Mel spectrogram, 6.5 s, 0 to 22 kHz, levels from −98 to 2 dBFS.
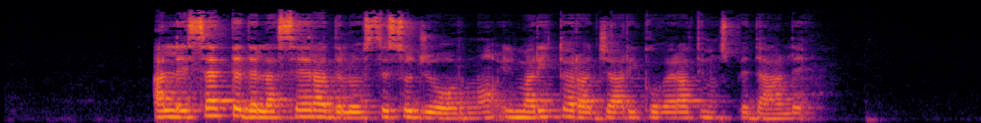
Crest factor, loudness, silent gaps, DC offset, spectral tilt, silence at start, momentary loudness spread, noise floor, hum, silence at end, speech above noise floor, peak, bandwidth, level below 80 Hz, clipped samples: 20 dB; -25 LUFS; none; under 0.1%; -3 dB/octave; 1 s; 12 LU; -81 dBFS; none; 1.1 s; 56 dB; -6 dBFS; 16 kHz; -66 dBFS; under 0.1%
